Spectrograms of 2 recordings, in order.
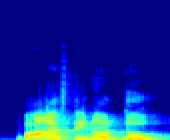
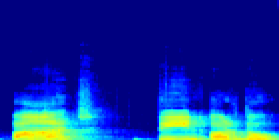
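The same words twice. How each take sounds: First: Said in the usual way. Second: Slow, deliberate listing of पाँच, तीन और दो; slow emphasis. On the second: Shown as a demonstration. Teacher showing students the reason, slow and deliberate. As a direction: spell out each number slowly for the class. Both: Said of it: "तो आपको कारण बताना है".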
